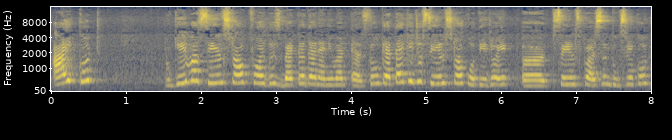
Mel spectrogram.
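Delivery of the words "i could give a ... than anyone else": slow, deliberate reading aloud; measured textbook reading; story reading. A narrator's reading. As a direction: read the novel line carefully. Reads story text slowly.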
